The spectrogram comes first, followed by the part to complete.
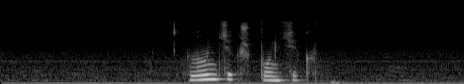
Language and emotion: Russian, neutral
